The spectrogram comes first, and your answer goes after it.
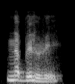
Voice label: "nobiliary", Indian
